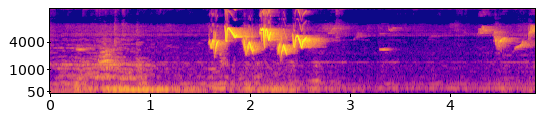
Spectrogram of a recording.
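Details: Yellow-fronted canary rolling song, played as a lure to get other birds singing: a short burst of bright, rapid whistled phrases after a low murmur, then a brief fragment near the end.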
